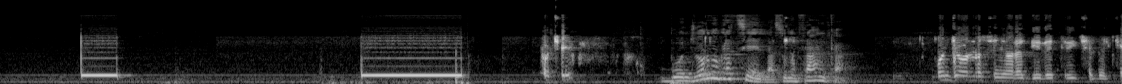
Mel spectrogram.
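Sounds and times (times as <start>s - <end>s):
telephone ring tones: 0.8s - 1.3s, 3.6s - 4.6s
speech: 6.8s - 8.6s, 9.4s - 11.2s.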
